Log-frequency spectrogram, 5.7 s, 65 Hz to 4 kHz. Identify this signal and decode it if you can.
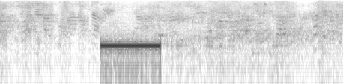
Ringback tone (Europe, 425 Hz), with speech.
